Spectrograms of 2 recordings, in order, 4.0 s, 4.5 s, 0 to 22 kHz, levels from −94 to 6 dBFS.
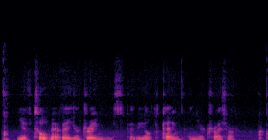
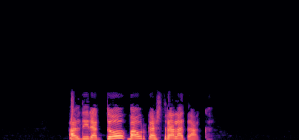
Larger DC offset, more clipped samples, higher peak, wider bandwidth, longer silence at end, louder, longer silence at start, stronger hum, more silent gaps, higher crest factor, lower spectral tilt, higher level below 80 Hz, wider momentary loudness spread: neither; neither; second, -16 dBFS vs -2 dBFS; first, 13 kHz vs 7.6 kHz; second, 0 s vs 1.5 s; second, -37 LUFS vs -17 LUFS; second, 0.05 s vs 1.05 s; second, none vs 50 Hz at -60 dBFS; neither; about the same, 22 dB vs 18 dB; first, -6.5 dB/octave vs -4 dB/octave; about the same, -66 dBFS vs -66 dBFS; first, 15 LU vs 8 LU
